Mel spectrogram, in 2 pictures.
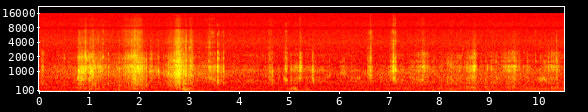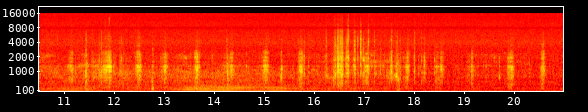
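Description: Cheetos Cheddar Jalapeno cheese puffs being crunched and chewed, with the snack bag crinkling, heard as a run of small irregular crackles and clicks. A low rumble rises for a few seconds about two-thirds of the way through.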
